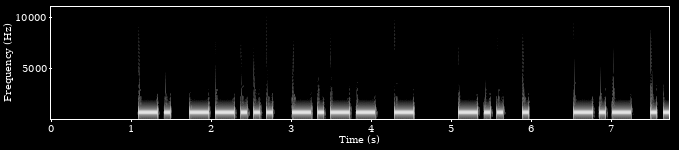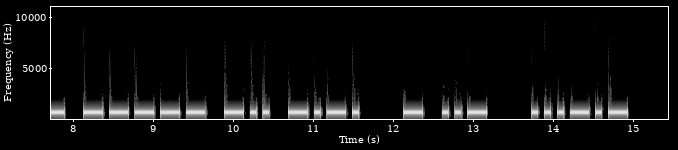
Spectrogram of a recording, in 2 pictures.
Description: Morse code, heard as a keyed tone, about 15 wpm, 700 Hz. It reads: N7YT DE KA0DC TU <SK>
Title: Practice QSO - Exchange 4 - Ending - 15wpm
